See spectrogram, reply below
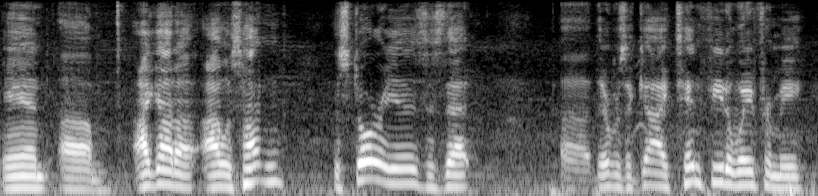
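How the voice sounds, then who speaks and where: A man's voice: medium pitch, expressive, moderate pace, mellow. An American man from California telling a casual, rambling hobby story and acting out what people said. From California, United States. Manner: rambling, acts out quoted exchanges. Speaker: metal detecting hobbyist telling his story.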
